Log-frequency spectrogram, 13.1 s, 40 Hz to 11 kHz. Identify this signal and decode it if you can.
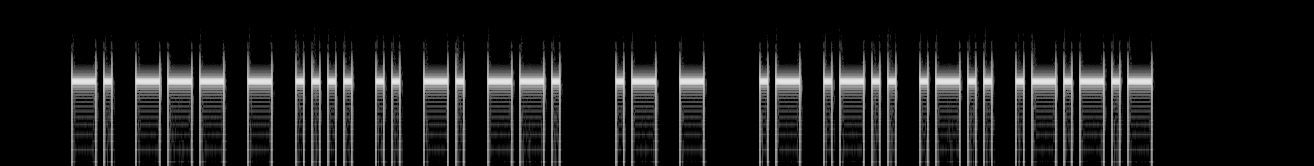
Morse code, heard as a keyed tone, about 15 wpm, 700 Hz. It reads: NOTHING AT ALL.
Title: Sentences from Top 500 Words 15wpm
